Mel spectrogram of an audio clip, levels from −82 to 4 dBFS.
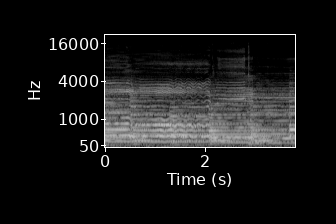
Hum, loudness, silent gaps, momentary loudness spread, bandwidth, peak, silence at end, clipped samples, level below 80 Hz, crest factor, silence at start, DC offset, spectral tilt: none; -23 LUFS; none; 6 LU; 13.5 kHz; -8 dBFS; 0 s; under 0.1%; -56 dBFS; 14 dB; 0 s; under 0.1%; -5.5 dB/octave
